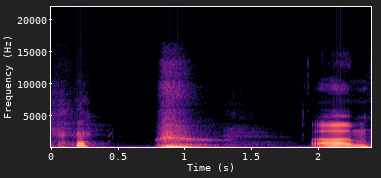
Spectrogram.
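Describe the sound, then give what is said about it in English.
Heavy breathing of a person worn out from standing up: a loud, breathy exhale fades away slowly, then a voiced, sigh-like breath follows after a short pause. “Whoa, I'm starting to breathe heavily. Standing up is, like, tiring.”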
